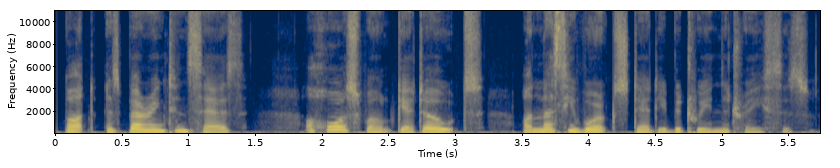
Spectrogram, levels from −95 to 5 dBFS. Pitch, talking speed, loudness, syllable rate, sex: 215 Hz, 165 wpm, -17 LUFS, 4.8 syllables/s, female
